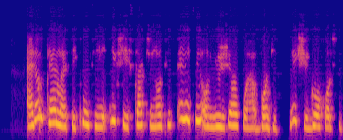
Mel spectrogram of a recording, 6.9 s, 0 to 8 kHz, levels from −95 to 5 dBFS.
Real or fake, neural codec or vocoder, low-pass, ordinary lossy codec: fake; codec, 16 kHz, 16 kbps, FunCodec, trained on LibriTTS, 50 frames a second; 7.2 kHz; none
